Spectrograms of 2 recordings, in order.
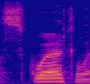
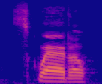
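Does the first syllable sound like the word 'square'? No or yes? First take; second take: No; Yes. First: The first syllable does not sound like 'square'. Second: The first syllable sounds like the word 'square'. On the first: The speaker calls it wrong. "It's not Squirtle" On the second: The speaker calls it right. "Like square. A square. Like the shape square"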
